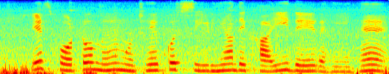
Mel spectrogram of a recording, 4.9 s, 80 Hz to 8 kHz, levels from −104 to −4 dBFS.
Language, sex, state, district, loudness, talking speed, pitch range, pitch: Hindi, female, Madhya Pradesh, Katni, -18 LUFS, 125 wpm, 215-245 Hz, 230 Hz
